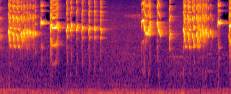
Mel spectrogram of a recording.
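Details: Orange-headed thrush (anis merah) in steady, nonstop song, played to train competition birds. Dense, rapid bursts of varied, high, sharp whistles and chattering trills, phrases packed closely with only short pauses, a faint low hum underneath.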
